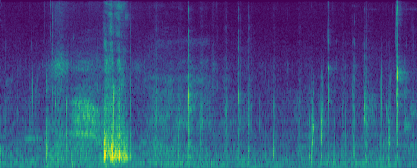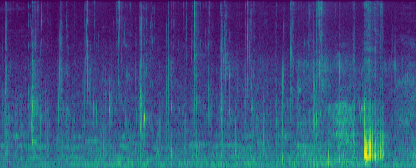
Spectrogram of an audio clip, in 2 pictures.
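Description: A child slurps and chews a mouthful close by.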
